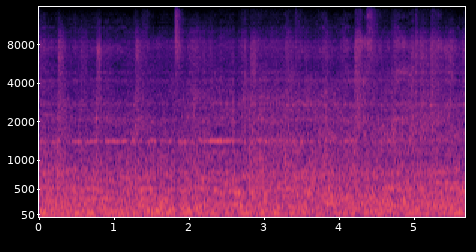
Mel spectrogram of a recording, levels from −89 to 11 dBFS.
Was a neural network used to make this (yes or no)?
yes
